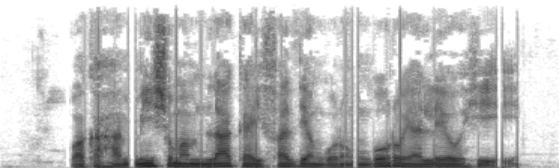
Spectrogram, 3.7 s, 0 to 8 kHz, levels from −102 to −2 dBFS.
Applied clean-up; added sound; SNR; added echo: none; none; none; none.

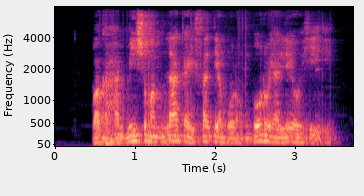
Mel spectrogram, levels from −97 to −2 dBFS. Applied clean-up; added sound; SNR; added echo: neural mask model DeepFilterNet 3.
